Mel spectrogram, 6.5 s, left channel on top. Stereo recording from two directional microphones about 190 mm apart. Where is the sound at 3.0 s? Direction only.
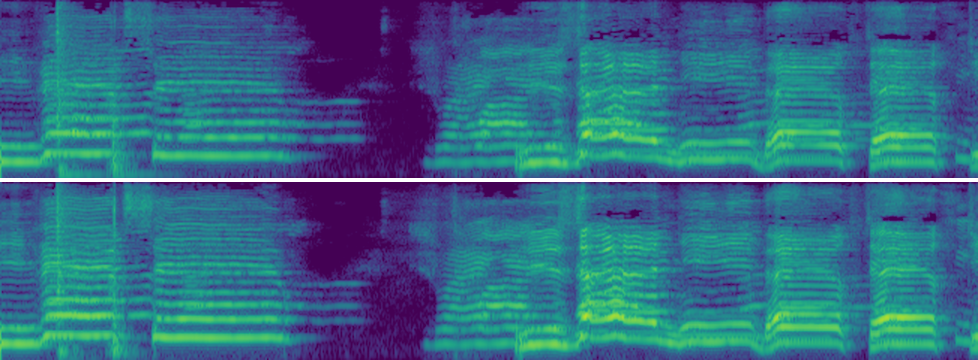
60° right (ahead or behind).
